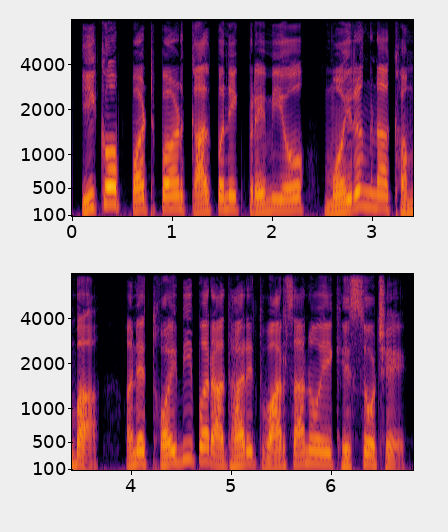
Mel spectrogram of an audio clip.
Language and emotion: Gujarati, neutral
